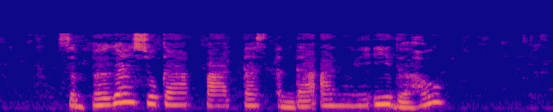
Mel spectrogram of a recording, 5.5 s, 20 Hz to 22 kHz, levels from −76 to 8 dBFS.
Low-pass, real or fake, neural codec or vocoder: 7.2 kHz; real; none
